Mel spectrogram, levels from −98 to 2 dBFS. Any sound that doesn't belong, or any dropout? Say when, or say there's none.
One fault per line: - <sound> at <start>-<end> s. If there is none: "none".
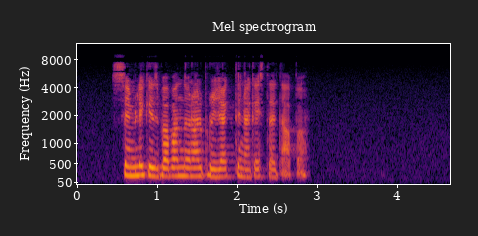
none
